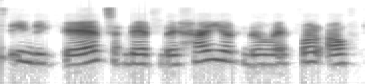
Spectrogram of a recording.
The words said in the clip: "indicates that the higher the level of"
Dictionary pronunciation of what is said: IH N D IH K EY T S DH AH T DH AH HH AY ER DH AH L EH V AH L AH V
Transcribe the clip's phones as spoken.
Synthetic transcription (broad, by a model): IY N D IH K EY T S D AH T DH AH HH AY ER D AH L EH F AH L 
